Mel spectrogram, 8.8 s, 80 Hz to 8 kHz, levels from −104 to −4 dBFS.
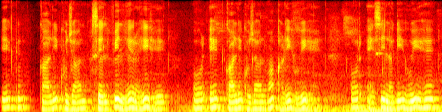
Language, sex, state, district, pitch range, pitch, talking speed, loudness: Hindi, male, Chhattisgarh, Sukma, 130-160 Hz, 145 Hz, 135 wpm, -18 LUFS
